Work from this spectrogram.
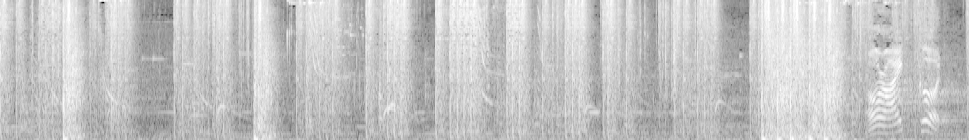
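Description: Bursts of gunfire in the Sleeping Dogs video game, loud shots and rapid volleys recurring across the scene, with speech weaving between them.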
